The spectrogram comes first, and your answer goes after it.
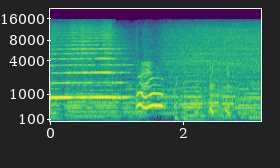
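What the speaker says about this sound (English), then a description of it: "Blow the whistle." A steam locomotive whistle on a Victorian heritage train blows in a sustained tonal blast with a wavering pitch, followed by hiss and low mechanical noise.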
